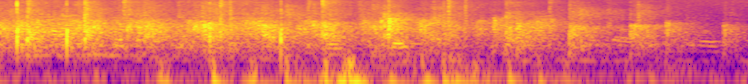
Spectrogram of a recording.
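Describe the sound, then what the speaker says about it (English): Audience applause for the production team at a dance and emerging technologies artist talk, a steady patter of clapping from a room of people with voices mixed in, fairly close and sustained. "if you wouldn't mind joining me again to applaud our phenomenal production team"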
